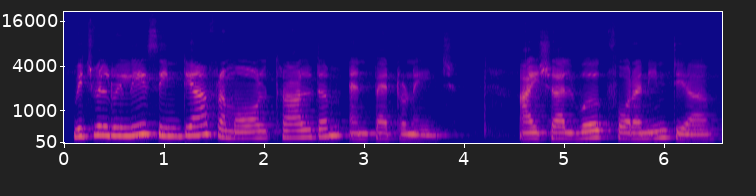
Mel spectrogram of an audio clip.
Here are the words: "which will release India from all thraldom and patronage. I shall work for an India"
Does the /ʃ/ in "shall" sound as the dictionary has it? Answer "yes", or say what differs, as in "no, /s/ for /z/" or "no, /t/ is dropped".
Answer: yes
